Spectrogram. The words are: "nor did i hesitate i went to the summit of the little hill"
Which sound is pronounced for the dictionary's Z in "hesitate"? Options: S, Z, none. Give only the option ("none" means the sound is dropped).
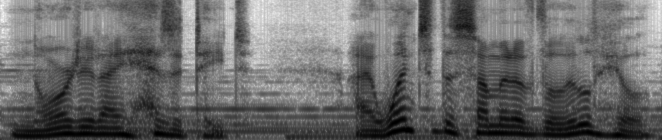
Z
